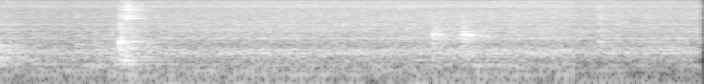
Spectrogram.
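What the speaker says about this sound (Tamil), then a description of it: "பாருங்க, நல்லா வதக்கியாச்சு." Masala sautés in a pan for a country chicken gravy, giving a soft, steady sizzle with a couple of faint stirring knocks. No voices are heard.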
